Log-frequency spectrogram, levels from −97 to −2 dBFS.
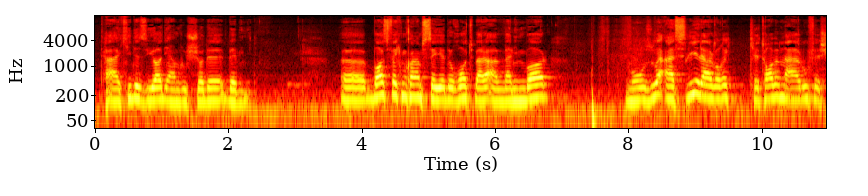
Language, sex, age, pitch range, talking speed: Persian, male, 50-69, 125-165 Hz, 105 wpm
